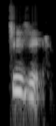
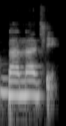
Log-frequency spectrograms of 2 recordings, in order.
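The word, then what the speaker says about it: 七時: And then 7 o'clock would be jiji, not nanaji. And then 9 o'clock would be kuji, not kyuji.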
